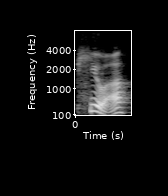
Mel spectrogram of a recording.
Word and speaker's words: pure: And I'll just answer the specific point on how do you pronounce pure, because that's there's a y sound in there which can add to the complexity of that word.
